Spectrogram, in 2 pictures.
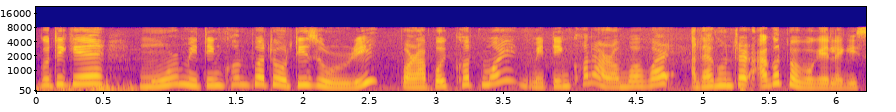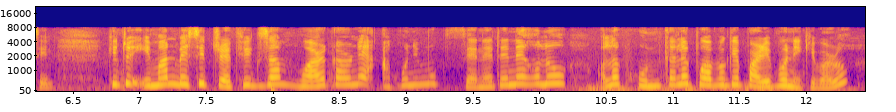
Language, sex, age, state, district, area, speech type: Assamese, female, 30-45, Assam, Dibrugarh, rural, spontaneous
